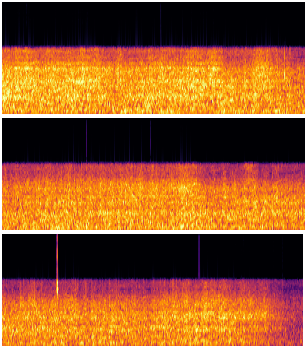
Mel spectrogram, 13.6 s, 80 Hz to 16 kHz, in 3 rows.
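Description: CTA 2400-series rapid-transit car running at speed, heard from inside the car: a steady, loud rumble of wheels on rail and running gear. It gets quieter just before the end.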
